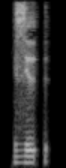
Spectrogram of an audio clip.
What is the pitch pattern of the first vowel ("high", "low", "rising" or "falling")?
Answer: high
